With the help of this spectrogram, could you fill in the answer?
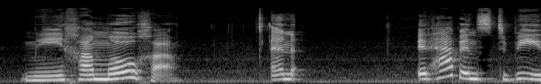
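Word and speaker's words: מי כמוכה: So again, the metig is a secondary accent to bring awareness to the syllable that needs extra care. So in this case, instead of saying mi chamocha, mi chamocha.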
